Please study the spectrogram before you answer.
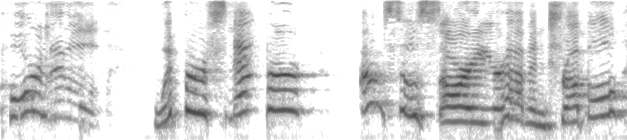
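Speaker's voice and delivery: put-on old lady voice. Future old self pitying a YouTuber, high sweet granny voice. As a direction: croon it like a kindly granny. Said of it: "And I say".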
